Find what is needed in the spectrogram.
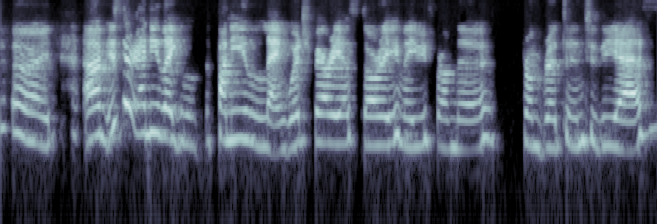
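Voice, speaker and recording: This speaker has a German accent and uses ordinary pitch variation. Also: woman, high pitch for a woman, moderate pace. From Germany. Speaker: sports interviewer. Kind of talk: interview.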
